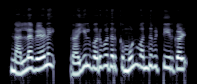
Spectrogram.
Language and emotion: Tamil, happy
